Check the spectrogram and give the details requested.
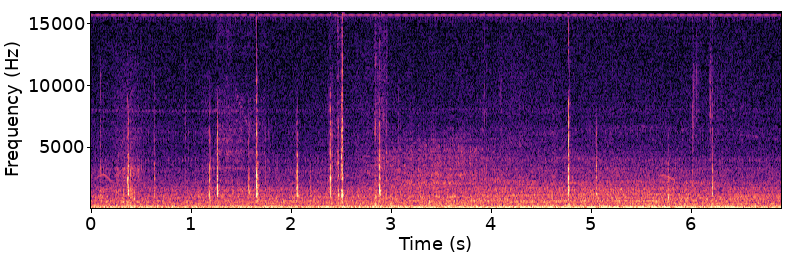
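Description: Low, steady rumble of a Union Pacific local freight train's diesel locomotive passing, with scattered sharp clicks and ticks over it.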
